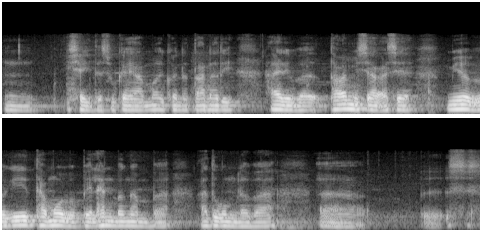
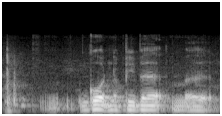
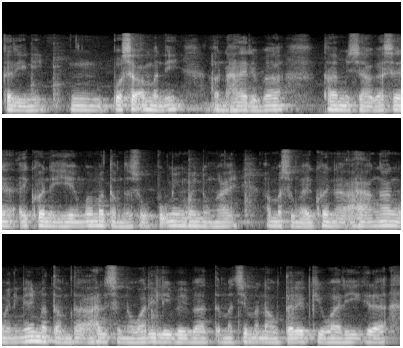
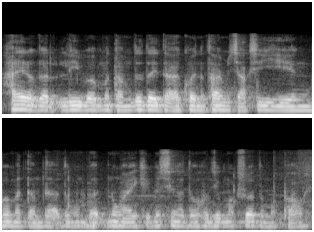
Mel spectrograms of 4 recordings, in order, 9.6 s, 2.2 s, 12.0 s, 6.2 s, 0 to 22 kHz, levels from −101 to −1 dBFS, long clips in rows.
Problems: none marked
